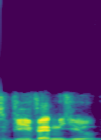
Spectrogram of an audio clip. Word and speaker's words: Vivenu: So it's Vivenu. That's the perfect way to pronounce it.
